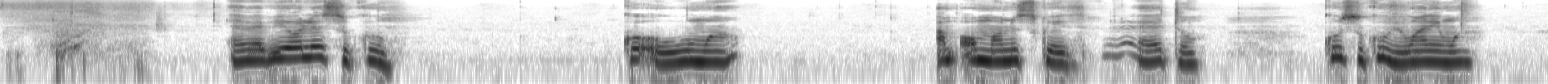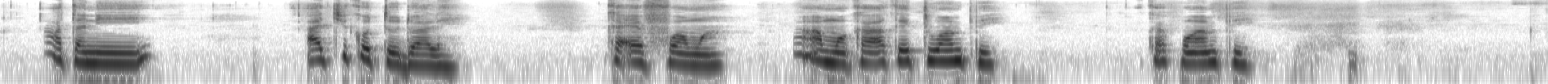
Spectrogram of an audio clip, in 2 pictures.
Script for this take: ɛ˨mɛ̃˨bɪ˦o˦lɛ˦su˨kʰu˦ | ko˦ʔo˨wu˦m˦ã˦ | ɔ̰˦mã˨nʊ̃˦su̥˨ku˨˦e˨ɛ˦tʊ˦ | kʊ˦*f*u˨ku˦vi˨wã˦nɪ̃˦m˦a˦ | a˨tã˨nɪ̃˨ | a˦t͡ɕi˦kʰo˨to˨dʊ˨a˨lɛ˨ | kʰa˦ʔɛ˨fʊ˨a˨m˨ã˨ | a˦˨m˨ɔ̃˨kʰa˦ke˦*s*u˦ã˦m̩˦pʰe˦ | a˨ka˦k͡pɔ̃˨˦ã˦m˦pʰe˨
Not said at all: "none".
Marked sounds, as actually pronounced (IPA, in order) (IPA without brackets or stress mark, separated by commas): s, t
